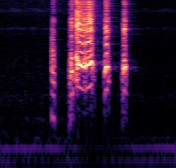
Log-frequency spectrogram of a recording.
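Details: Red junglefowl hen calling for a mate: one quick cluck, a drawn-out rasping squawk, then two more short clucks, with a steady low hum in the background.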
